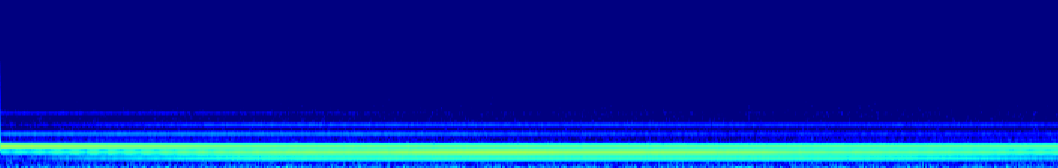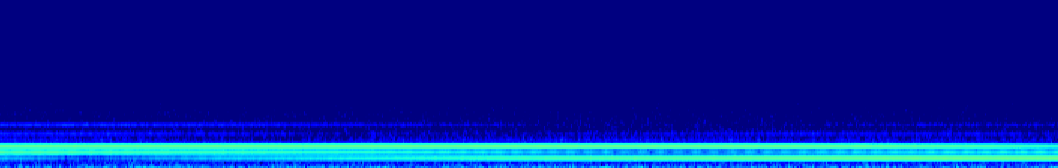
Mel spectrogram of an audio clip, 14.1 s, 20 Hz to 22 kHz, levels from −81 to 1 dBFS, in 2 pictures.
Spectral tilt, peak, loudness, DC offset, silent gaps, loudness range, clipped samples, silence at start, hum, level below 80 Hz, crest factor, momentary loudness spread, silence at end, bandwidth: -7.5 dB/octave; -30 dBFS; -42 LUFS; under 0.1%; none; 5 LU; under 0.1%; 0 s; none; -62 dBFS; 12 dB; 6 LU; 0 s; 14 kHz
